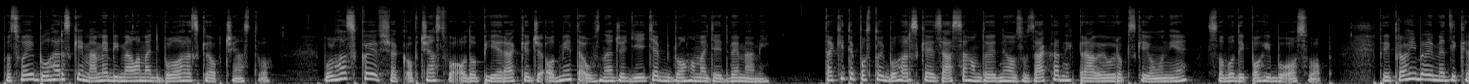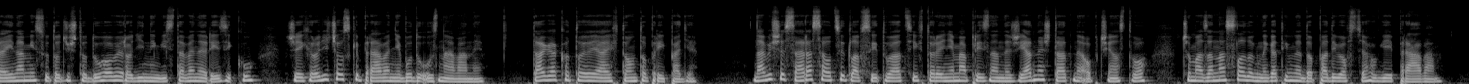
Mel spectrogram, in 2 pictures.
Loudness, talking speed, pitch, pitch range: -25 LUFS, 180 wpm, 165 Hz, 155-190 Hz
